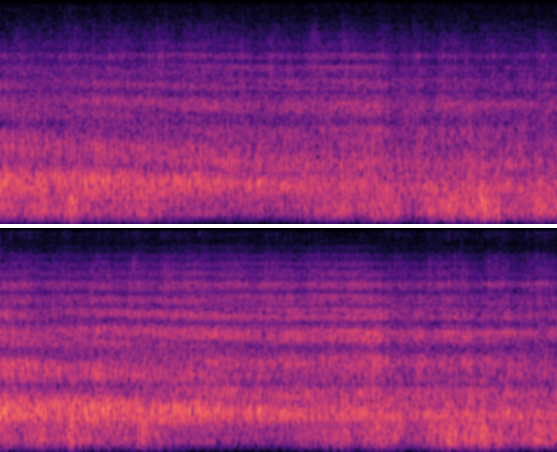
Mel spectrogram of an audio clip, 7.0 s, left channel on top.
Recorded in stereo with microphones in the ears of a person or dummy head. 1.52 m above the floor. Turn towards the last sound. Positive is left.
turn(degrees=-25)  # may be behind; listen again after turning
